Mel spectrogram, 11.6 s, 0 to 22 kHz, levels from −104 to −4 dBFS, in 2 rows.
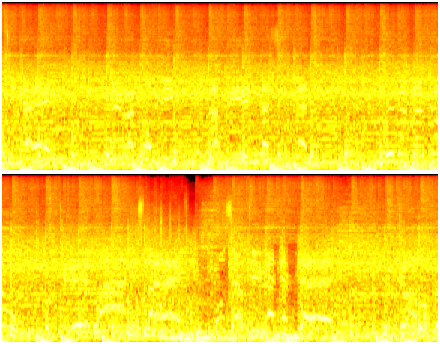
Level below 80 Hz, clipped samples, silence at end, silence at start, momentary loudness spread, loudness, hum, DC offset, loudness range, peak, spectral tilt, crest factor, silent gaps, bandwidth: -18 dBFS; under 0.1%; 0 s; 0 s; 2 LU; -10 LUFS; none; under 0.1%; 1 LU; 0 dBFS; -4 dB/octave; 10 dB; none; over 20 kHz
